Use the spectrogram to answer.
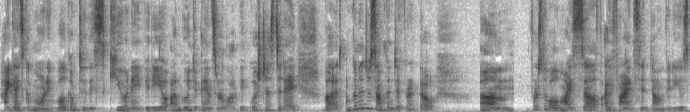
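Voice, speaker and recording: A woman speaks fairly quickly with a Russian accent, her pitch fairly high and her tone bright and sharp. Room echo is audible. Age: 30s. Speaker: family vlogger. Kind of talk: voiceover Q&A. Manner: casual, chatty.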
